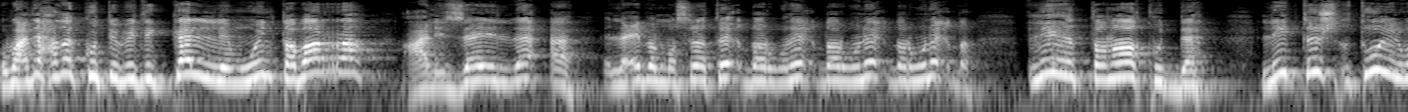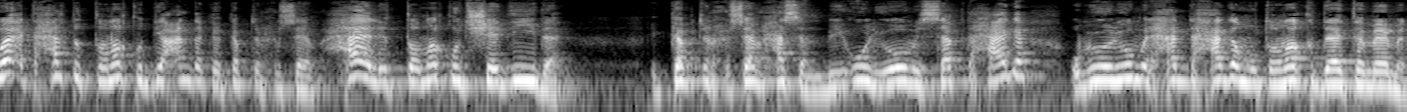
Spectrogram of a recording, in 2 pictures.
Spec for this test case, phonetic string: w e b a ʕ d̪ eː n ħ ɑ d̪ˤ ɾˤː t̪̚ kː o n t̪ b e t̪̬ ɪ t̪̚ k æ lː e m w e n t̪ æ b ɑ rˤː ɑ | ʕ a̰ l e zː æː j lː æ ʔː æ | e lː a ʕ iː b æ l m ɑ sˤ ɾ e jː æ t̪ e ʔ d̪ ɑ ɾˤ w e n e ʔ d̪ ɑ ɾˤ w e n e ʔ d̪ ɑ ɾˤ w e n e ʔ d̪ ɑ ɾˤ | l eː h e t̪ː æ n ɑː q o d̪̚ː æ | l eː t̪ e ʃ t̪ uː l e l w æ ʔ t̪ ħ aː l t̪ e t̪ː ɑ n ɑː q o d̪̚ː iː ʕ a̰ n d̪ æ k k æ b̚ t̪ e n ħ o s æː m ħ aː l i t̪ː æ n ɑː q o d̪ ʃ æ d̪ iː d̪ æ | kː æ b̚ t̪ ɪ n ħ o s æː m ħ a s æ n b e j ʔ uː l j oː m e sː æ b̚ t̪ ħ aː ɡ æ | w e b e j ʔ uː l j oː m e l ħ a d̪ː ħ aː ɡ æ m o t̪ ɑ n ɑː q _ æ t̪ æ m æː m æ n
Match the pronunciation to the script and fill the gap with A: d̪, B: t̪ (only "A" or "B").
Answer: A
